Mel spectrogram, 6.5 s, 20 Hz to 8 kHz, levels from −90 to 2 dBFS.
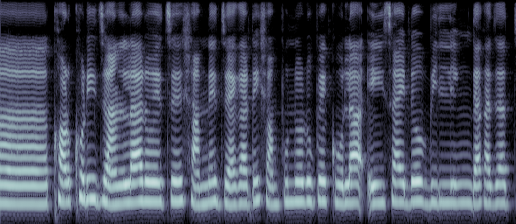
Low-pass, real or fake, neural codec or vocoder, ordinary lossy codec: none; real; none; none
